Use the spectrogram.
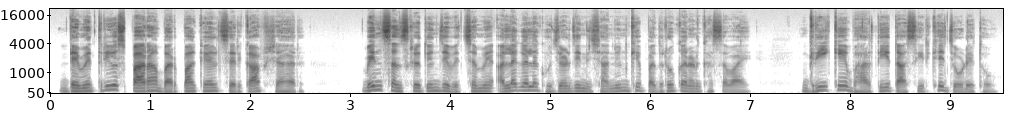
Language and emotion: Sindhi, neutral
